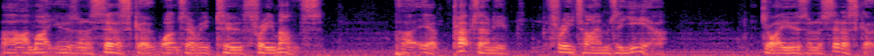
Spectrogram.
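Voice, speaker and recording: With an English accent, a man speaks at medium pitch. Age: 60s. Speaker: radio restorer and amateur radio hobbyist. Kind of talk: casual vlog talk. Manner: rambling, hesitant.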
